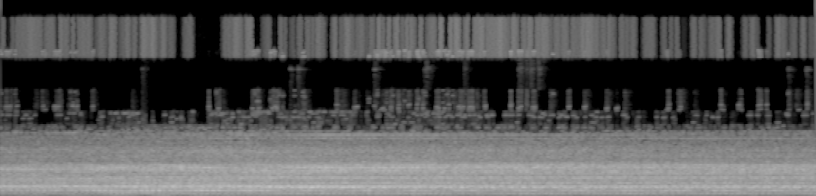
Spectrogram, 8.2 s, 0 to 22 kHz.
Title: Hotpoint Aquarius WMA50 washing machine || Bad bearings!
